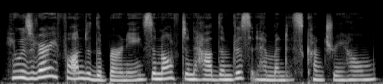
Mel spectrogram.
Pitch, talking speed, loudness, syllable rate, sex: 240 Hz, 265 wpm, -17 LUFS, 5.9 syllables/s, female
